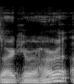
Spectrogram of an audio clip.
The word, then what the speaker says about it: Art Hirohara: My name is Art Hirohara.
